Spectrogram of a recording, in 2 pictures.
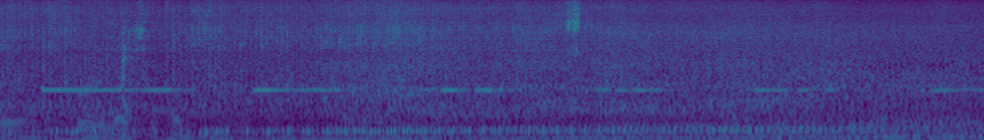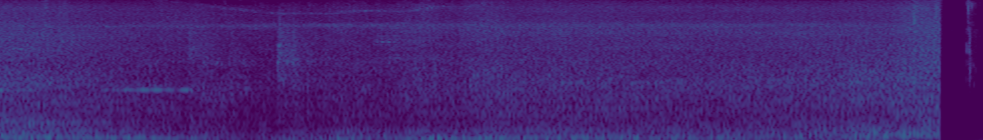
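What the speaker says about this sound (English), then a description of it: "I was fortunate enough to have that backhoe there." A backhoe runs steadily on a Costa Rica pool construction site, its diesel engine rumbling close and loud throughout, with intermittent reversing beeps sounding over it.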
